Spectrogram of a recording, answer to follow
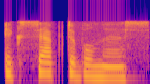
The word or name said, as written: acceptableness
